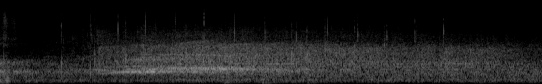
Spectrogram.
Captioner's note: audience applauding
